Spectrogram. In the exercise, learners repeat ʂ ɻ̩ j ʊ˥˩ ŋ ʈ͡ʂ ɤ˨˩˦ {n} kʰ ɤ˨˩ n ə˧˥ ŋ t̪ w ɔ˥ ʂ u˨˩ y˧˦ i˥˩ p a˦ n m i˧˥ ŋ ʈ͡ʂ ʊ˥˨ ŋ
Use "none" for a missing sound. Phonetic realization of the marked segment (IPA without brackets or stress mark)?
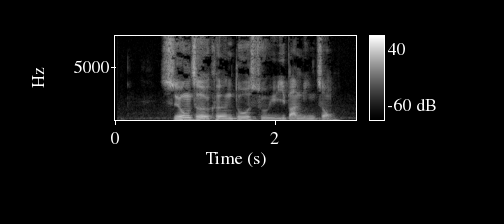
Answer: none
